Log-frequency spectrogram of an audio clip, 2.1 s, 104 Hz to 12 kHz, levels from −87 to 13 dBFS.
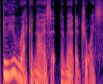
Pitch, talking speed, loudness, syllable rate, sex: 125 Hz, 175 wpm, -19 LUFS, 6.3 syllables/s, female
